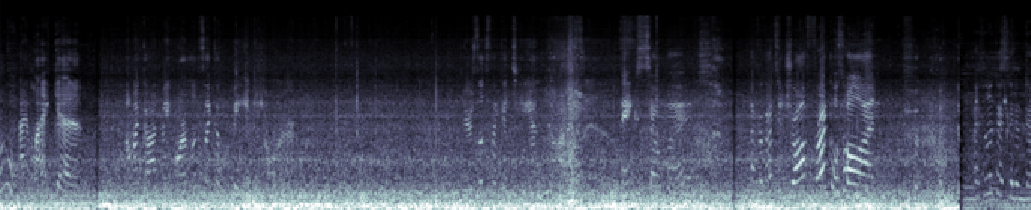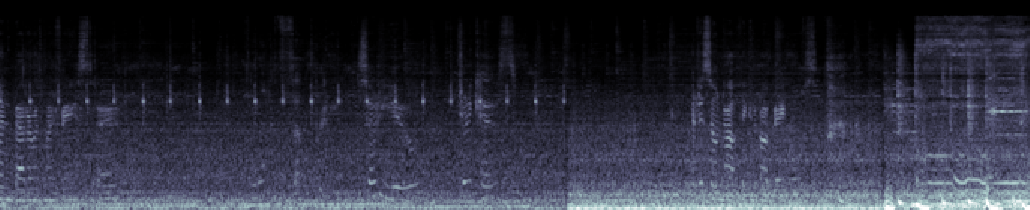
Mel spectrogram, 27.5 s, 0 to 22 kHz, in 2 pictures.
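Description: Inside a moving car: steady road rumble with music playing and voices. The sound drops suddenly to a quieter stretch a little before halfway, then comes back louder after about 21 seconds.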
